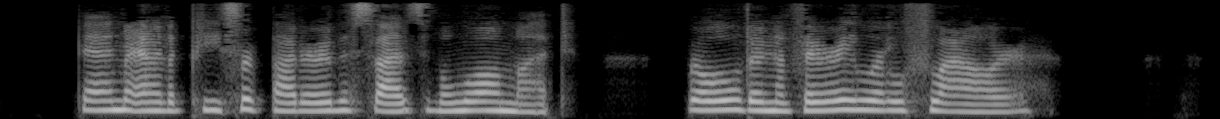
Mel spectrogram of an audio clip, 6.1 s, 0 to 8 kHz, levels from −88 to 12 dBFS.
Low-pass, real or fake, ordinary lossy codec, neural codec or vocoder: 7.2 kHz; fake; MP3, 32 kbps; codec, 16 kHz, 0.5 kbps, FreqCodec, larger model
